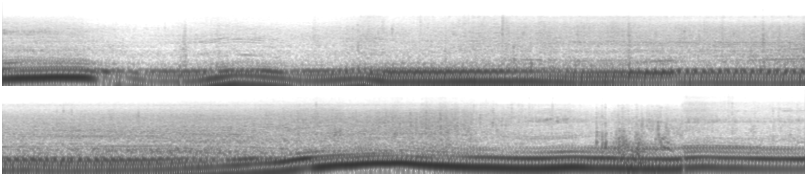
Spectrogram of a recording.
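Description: Jeep Cherokee XJ's engine revving as it drives through mud and slush, its pitch rising and falling about two seconds in and again around eleven to twelve seconds.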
